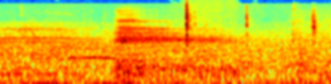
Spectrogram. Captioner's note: sighs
